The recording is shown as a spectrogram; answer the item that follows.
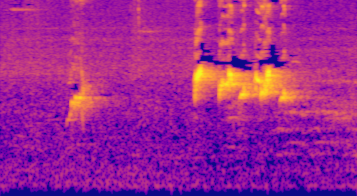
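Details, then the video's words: Red-whiskered bulbul in the bell-voiced song style: a short bright note, a pause, then a quick warbled phrase of clear, bell-like whistles rising and falling, ending in a soft trailing note. "Cm giong chuong"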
